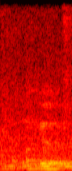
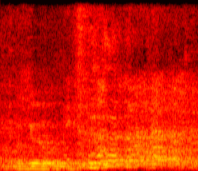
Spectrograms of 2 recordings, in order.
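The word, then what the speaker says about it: Migo: It's not Mago? No, Magoo. Magoo. Because it spells like Mago. No, it's Magoo.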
